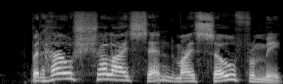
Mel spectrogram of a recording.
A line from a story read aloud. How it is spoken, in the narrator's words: cried the young fisherman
